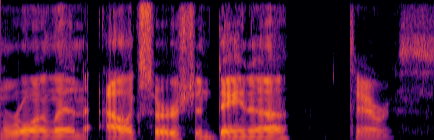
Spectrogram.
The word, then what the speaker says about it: Terrace: it with Justin roiland Alex Hirsch and Dana Terrace Terrace saying it right that's right yeah I think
